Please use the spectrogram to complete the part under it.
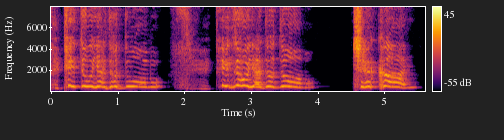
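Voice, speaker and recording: Woman voicing a shrill, sobbing young peasant woman. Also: takes it slowly, warm tone, muffled recording. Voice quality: shrill, tearful outcries. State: crying. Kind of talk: audiobook character voice.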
